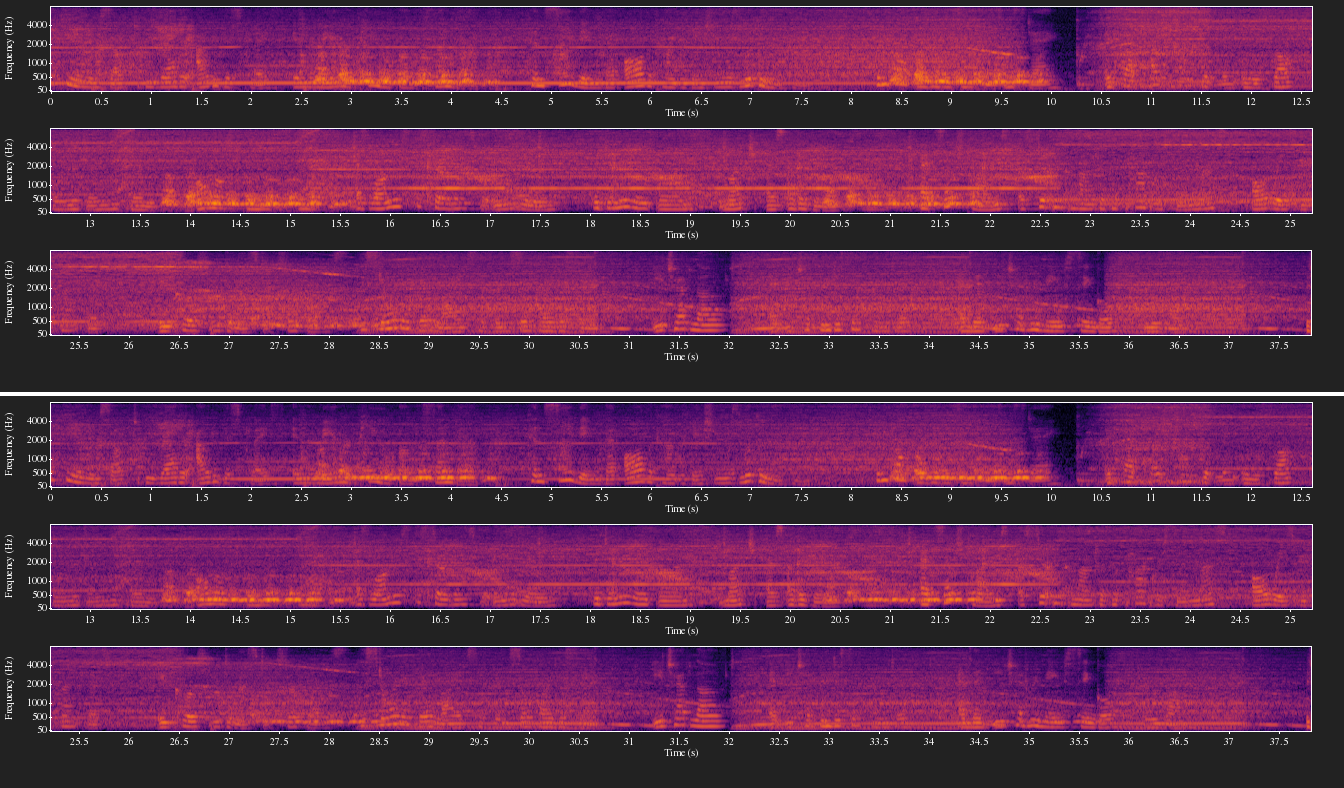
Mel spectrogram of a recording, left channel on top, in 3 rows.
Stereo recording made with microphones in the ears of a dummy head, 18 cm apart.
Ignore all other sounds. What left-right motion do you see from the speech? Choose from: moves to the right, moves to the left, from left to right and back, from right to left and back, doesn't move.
from right to left and back.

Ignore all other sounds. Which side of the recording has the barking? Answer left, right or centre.
left.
